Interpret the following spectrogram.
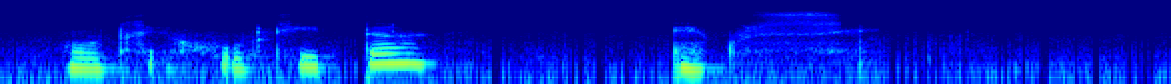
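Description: Soft, half-whispered speech by a woman: a few short words, then a long hiss of an 's' sound about three seconds in.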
